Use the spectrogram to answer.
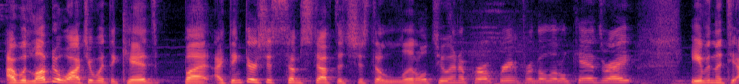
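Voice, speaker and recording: A man's voice: a little high, a bit bright. A man chatting casually and animatedly as he streams a video game, rambling from thought to thought. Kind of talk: casual livestream chat over gameplay.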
